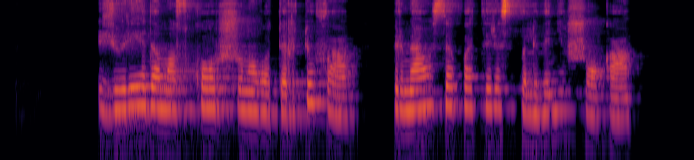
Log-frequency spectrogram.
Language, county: Lithuanian, Panevėžys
